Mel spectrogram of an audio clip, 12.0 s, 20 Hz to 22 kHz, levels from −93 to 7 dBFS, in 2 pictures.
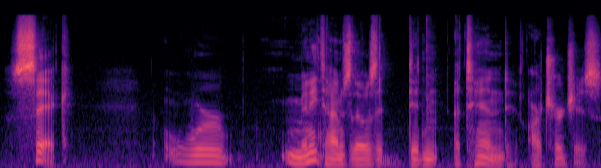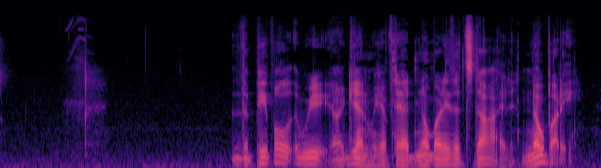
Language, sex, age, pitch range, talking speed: English, male, 50-69, 80-105 Hz, 110 wpm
